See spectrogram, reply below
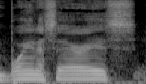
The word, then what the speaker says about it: Buenos Aires: Um, you know, we we picked out the cover, which is a shot of us in Buenos Aires.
